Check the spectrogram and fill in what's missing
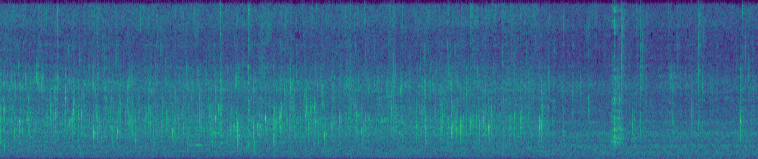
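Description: Hilsa fish paturi frying in a pan after being flipped, giving a steady, fairly quiet crackling sizzle with fine popping spatters across the whole stretch, no one speaking.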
